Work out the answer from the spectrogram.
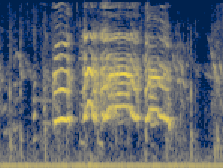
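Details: Rooster among chickens and chicks in a busy coop at lunch time: loud harmonic crowing in three drawn-out phrases, with chick peeps and clucks around it and a constant low hum.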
